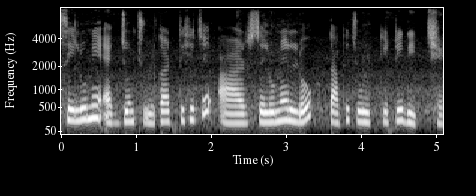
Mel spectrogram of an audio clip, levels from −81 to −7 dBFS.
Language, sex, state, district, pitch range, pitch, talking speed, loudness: Bengali, female, West Bengal, Dakshin Dinajpur, 185-220 Hz, 200 Hz, 150 wpm, -15 LUFS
